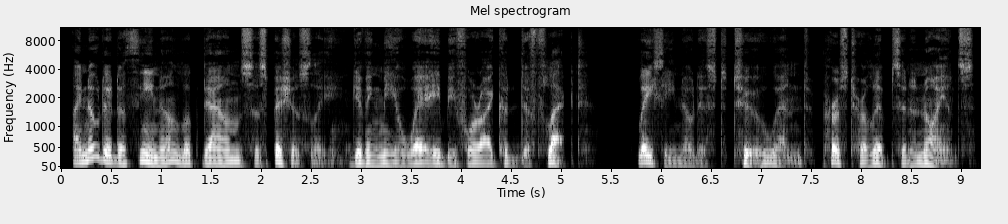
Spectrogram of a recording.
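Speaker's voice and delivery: plain reading voice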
